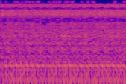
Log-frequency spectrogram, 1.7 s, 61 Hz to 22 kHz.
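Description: John Deere 4320 diesel tractor engine idling after a cold start, a steady, loud low rumble with an even mechanical hum throughout.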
